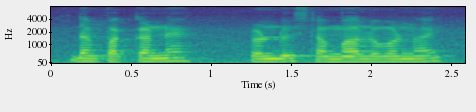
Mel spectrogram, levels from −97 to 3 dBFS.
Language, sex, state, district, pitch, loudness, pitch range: Telugu, male, Telangana, Mahabubabad, 135 Hz, -16 LUFS, 135-140 Hz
